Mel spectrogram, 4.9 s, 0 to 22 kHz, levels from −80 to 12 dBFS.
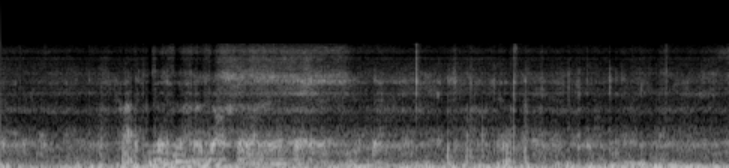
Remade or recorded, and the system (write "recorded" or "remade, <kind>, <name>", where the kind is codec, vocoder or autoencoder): remade, codec, SNAC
